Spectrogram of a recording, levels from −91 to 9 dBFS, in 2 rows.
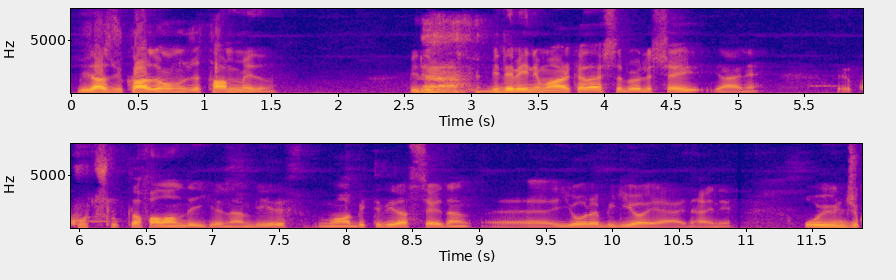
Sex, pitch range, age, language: male, 95-120 Hz, 20-39, Turkish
